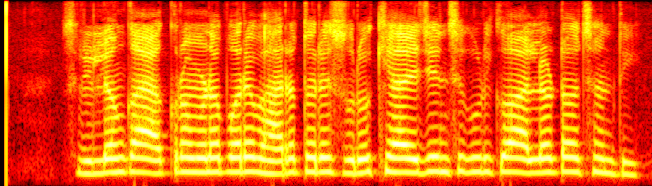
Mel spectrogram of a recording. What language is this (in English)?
Odia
